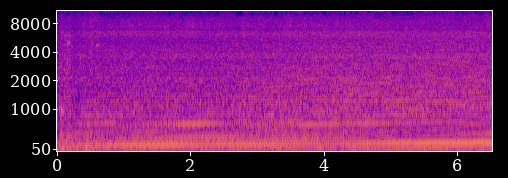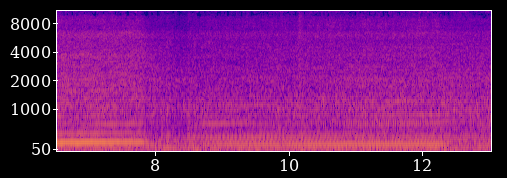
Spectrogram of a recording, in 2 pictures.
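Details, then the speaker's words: After rebuilding Solex Mikuni Type R carburetors and adding a throttle return spring: engine pulls cleanly through rising revs and shifts with no stumble, hesitation or throttle hang; runs healthy. "I think we can call that a success. No stumbling, which is good. No throttle hang."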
